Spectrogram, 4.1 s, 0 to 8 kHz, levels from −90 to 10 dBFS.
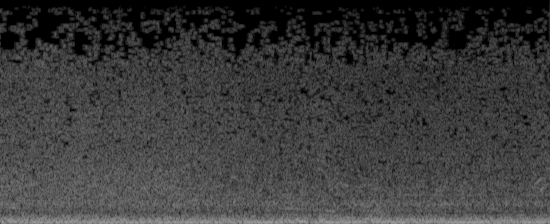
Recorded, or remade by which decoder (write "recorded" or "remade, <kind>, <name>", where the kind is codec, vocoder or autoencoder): recorded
